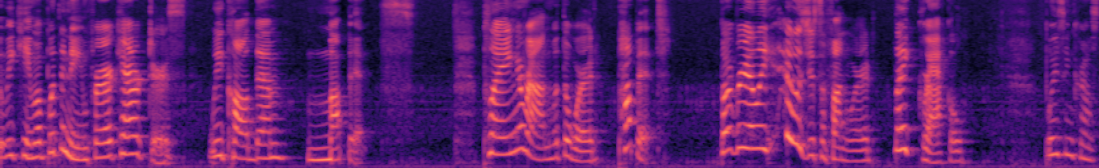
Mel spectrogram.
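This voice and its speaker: A woman teacher reading a picture book aloud to children in an expressive, emphatic storytelling manner. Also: high voice. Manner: animated, emphatic, pauses to question young listeners.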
